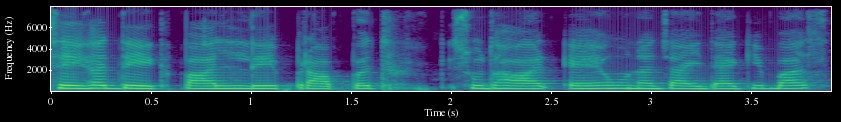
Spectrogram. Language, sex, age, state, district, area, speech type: Punjabi, female, 18-30, Punjab, Amritsar, urban, spontaneous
